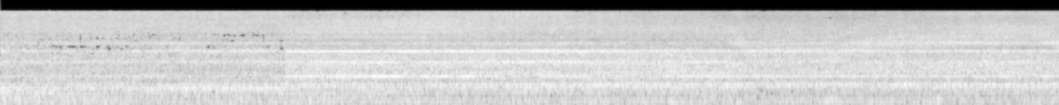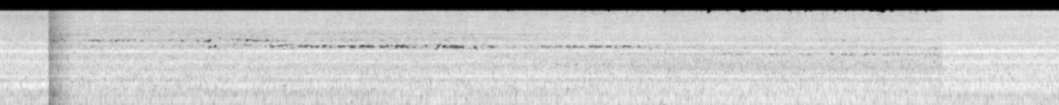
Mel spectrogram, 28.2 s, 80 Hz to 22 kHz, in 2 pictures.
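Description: F-35B's Pratt & Whitney F135 turbofan idling on the ramp: a steady jet whine of high, even tones over a rushing hiss, with a momentary dropout about 15 seconds in.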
